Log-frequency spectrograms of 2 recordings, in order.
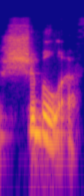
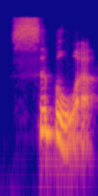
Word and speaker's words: shibboleth: If he said no, they would say, 'Say the word Shibboleth.' The men of Ephraim could not say that word correctly. They pronounced the word Sibboleth.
